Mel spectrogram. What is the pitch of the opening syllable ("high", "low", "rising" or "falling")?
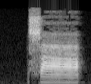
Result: low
